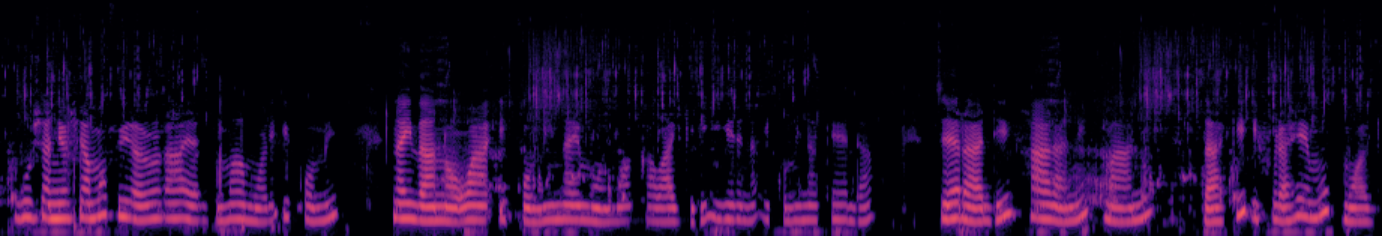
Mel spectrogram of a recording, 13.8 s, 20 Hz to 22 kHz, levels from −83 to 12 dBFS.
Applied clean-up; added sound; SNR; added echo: classical method spectral subtraction.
